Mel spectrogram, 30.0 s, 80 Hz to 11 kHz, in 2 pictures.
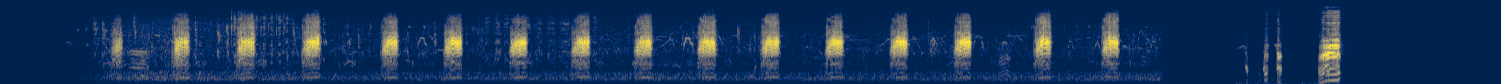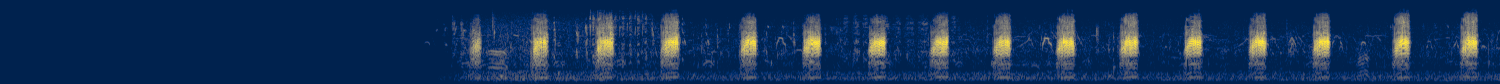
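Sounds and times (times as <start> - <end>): faint low background noise: 0.7 - 11.6, 19.3 - 30.0
duck quacking: 1.1 - 11.2, 12.4 - 13.5, 19.7 - 29.8.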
